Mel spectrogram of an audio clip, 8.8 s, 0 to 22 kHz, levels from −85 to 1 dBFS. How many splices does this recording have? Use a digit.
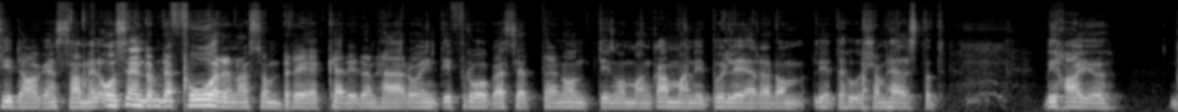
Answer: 0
